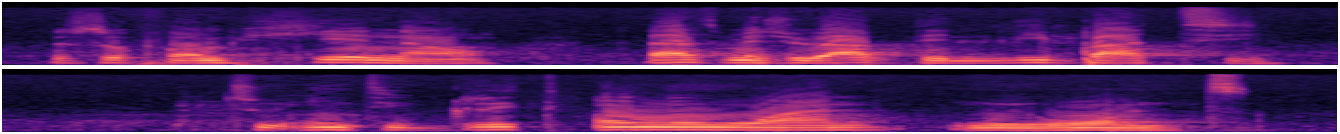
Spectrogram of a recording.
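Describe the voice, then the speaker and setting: At a fairly slow pace, a man talks in monotone, flat intonation at medium pitch. Noticeable background noise sits behind him. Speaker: math teacher. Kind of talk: lecture. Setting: live stream. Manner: interactive call-and-response questioning.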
